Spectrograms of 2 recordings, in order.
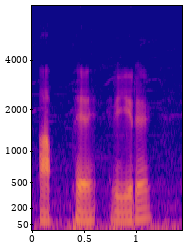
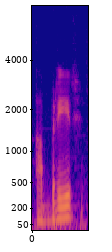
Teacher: But in Spanish the word actually becomes abrir, so it changes from a p to a b sound because that p sound was originally between two vowels, and the consonant sounds between two vowels in Spanish, they generally gain voicing.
